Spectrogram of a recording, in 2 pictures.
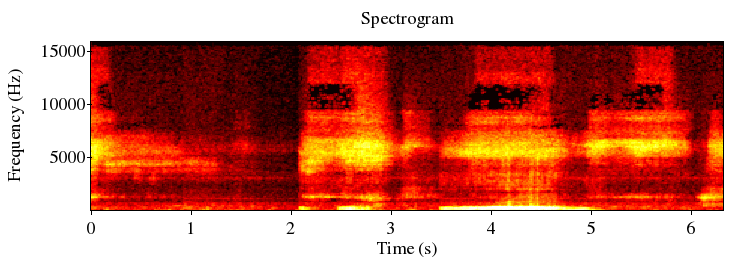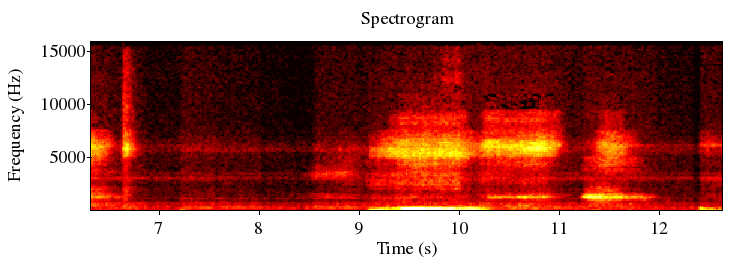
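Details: Snoring: loud, rough snoring and heavy breathing in repeated cycles, with a rattling noise on each breath and some hiss between.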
